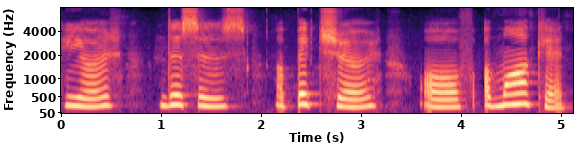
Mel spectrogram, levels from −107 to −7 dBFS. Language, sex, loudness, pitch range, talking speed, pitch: English, female, -16 LUFS, 220-270 Hz, 95 wpm, 245 Hz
